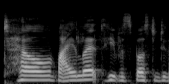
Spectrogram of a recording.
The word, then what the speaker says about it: Vilate: It's spelled like Vilate, but I think it's pronounced Vilate, so that's what I'm going to say.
